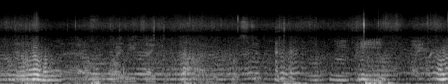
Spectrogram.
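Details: Big defensive bee colony disturbed while its top bar hive is split and moved in a garden; swelling and fading wing buzz with many overlapping wavering tones, brief knocks and clicks.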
